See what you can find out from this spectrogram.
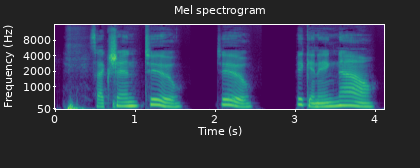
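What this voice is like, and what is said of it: Automated transit announcer lady voice. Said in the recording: “my transportation voice. Transportation lady voice ... It's kind of creepy.”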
